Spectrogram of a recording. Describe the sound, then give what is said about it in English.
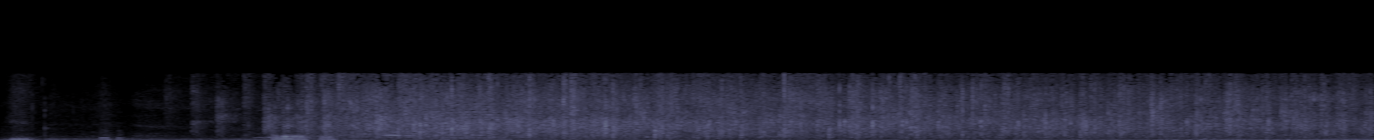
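An audience claps: after a few seconds of quieter sounds, steady, dense applause begins and continues at an even, moderate level to the end, with no talking. “Hare Krishna, thank you for your very polite applause.”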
